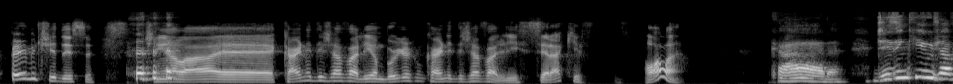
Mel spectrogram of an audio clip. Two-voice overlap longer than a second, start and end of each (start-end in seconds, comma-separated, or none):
none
